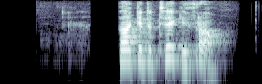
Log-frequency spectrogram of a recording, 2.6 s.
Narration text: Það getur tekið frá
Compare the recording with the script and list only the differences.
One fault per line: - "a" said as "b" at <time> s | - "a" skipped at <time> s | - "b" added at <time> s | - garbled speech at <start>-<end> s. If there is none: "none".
none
